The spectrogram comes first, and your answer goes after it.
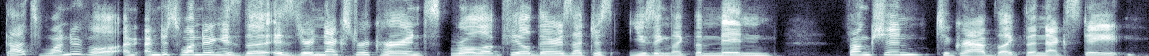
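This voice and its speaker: A woman's voice: fairly high pitch, normal speed, no echo, clean studio sound. A woman hosting a casual podcast interview, encouraging and effusive toward her guest. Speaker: podcast host.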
